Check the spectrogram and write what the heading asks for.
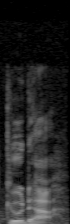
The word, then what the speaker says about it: Gouda: Um, actually I live close to a place that you probably know as Gouda from the cheese. We pronounce this kha actually, but it's uh I live three kilometers from there.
